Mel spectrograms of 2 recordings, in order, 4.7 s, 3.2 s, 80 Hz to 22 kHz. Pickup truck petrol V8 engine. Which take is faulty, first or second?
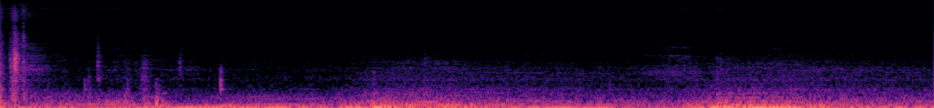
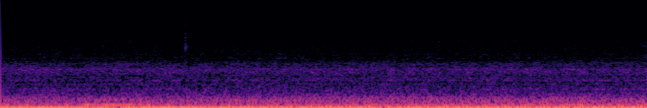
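second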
